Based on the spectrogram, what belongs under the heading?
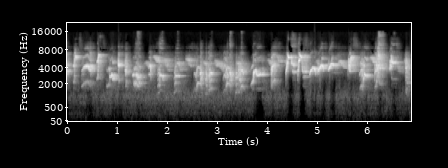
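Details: Newly arrived bulbul on loan in a cage, recorded 12 September 2020, keeps up continuous rich warbling of tightly packed, varied bright notes without pause.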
